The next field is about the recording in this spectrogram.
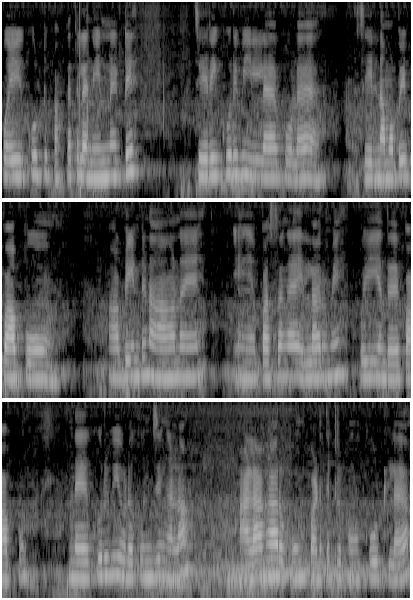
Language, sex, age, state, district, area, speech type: Tamil, female, 18-30, Tamil Nadu, Mayiladuthurai, urban, spontaneous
